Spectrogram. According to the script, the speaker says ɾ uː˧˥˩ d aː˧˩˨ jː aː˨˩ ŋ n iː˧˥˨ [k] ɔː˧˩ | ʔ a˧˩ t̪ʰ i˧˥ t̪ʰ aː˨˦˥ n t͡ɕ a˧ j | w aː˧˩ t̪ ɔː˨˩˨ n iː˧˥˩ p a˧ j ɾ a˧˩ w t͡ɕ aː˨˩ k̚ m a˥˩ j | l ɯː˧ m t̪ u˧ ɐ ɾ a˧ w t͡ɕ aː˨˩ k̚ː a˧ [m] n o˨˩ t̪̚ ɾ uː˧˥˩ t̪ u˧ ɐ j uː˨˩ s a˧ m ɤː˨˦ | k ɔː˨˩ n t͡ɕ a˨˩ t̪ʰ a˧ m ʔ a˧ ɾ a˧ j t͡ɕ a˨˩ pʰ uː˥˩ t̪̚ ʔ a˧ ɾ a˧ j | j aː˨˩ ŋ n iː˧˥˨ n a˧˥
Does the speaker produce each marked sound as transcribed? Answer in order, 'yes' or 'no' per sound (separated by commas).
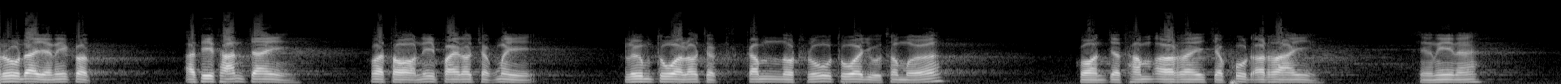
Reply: yes, yes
